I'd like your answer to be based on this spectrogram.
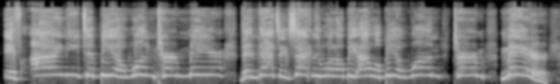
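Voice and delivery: very high, squeaky mock of the mayor. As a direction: parody her in a shrill falsetto. Mimicking the mayor's quote.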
